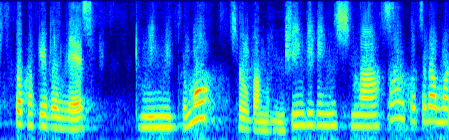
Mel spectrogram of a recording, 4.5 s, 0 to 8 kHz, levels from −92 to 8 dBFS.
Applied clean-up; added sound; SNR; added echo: neural separator model SepFormer DNS4.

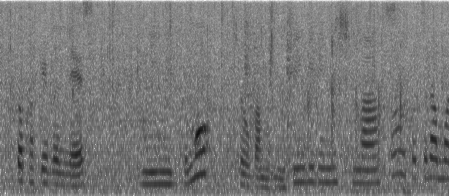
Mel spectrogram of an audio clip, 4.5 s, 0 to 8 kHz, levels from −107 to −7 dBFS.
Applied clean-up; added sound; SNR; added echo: none; Rain; 7 dB; none.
